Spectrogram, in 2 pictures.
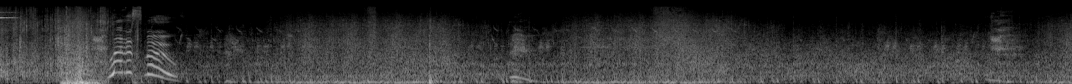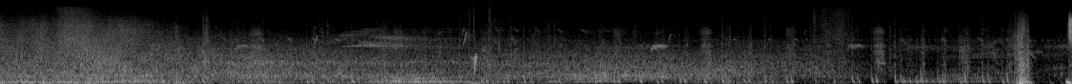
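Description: Hooves pound on dirt as a mount gallops along.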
